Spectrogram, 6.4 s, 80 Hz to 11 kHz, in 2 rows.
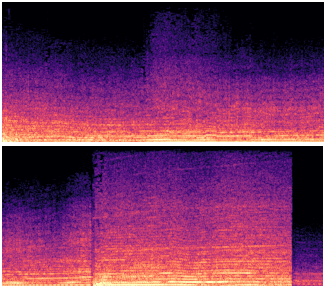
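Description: A Ferrari 458 race car in the Assetto Corsa racing game, its engine droning steadily and rising in pitch through the gears, with a sharp shift and louder revving near the end, heard alone without talk.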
